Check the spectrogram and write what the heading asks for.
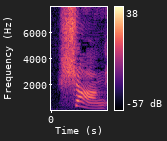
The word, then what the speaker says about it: Xiang: in Sheen or SIA now this sound is somewhere in the middle of SH and s and this one's a bit tricky because the initial SH is pronounced like she is in English X is somewhere in the middle so let's take Xiang and Xiao as an example here are the two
